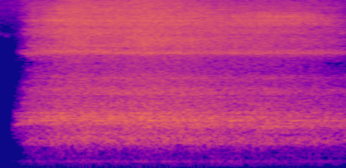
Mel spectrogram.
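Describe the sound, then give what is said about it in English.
One long, deep breath fills about two seconds as a soft, steady airy hiss that begins suddenly and tapers slightly toward the end, heard alone. “when you take a deep breath in and then slow the exhale, you physically feel more relaxed”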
